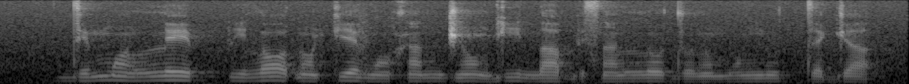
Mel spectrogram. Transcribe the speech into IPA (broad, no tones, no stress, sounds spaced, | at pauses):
d ɪ m ɔ̃ lː e pː i l ɔ ɗ ɔ̃ kʲ ɛ v ɔ̃ x ã n d͡ʒ ɔ̃ ɡ i n a b ɪ s ã lː o d o l õ b ɔ̃ ŋ u tː ɛ ɡʲ a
